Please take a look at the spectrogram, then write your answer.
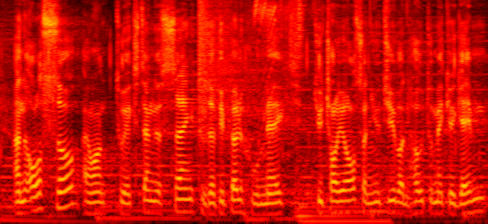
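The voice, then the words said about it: French accent in English. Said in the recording (French): “ce French accent”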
